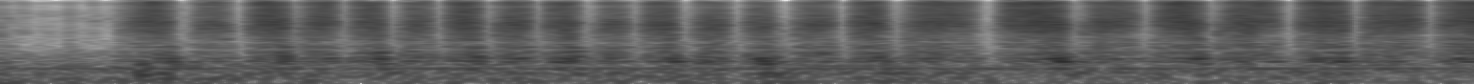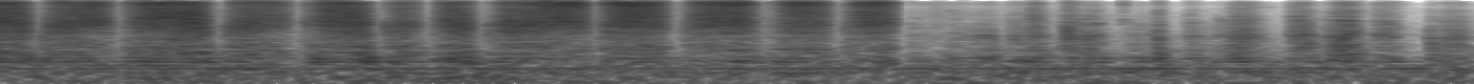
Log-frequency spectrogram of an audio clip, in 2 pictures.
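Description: Finish sanding of raw wood furniture by hand, a close, loud, rhythmic back-and-forth rasp of roughly thirty quick strokes that slows slightly near the end, with no talking.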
